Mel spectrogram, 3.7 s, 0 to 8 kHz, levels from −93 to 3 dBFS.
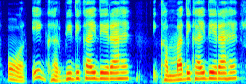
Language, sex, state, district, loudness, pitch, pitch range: Hindi, female, Bihar, Sitamarhi, -17 LUFS, 205 Hz, 180-215 Hz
